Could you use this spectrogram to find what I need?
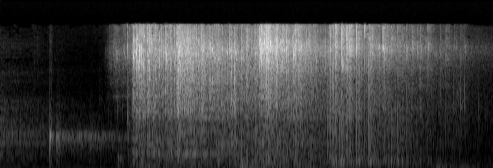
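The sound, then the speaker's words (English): A short click, then a dense cascade of small hard candies clattering and rattling out of a candy machine for a couple of seconds, bright and busy, before stopping abruptly. “This from a guy with his hand stuck in a candy machine.”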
